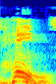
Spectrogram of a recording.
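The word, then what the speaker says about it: Haines: Hines used to fish out no no not Hines hannes couldn't be Huntingburg no it couldn't be the name is hannes h a i n haes give me your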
